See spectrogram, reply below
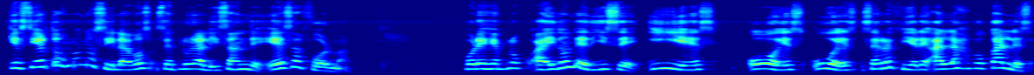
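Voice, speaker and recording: A woman teacher giving a grammar lesson, reading out example words one at a time and explaining each rule deliberately. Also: a little high, a bit bright.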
